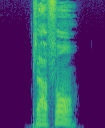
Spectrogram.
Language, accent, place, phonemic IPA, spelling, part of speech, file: German, Germany, Berlin, /plaˈfɔ̃ː/, Plafond, noun, De-Plafond.ogg
- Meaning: 1. flat ceiling 2. maximum (in granting loans, etc.)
